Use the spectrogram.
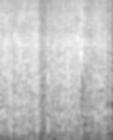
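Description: Heavy rain pouring down steadily in a forest during a fishing and fern-foraging outing, a dense close hiss with no voices.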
